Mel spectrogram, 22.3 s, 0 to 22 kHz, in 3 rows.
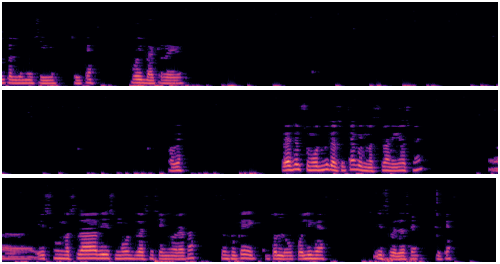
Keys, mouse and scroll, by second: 1.4 middle click, 1.6-2.8 middle drag, 2.8 scroll down 1, 3.0-4.6 middle drag, 4.6 click, 5.1 g, 6.0 click, 6.1 g, 7.0 click, 7.2 g, 8.0 click, 8.2 g, 9.3 click, 9.4 g, 10.6 click, 10.7 g, 11.3 click, 11.6 g, 12.7 middle click, 13.0 scroll down 1, 13.6 click, 14.1 g, 15.0-17.0 middle drag, 17.0-17.4 scroll up 1, 20.7 KP_1, 21.1-21.6 scroll up 1, 21.6 scroll down 3, 21.9 shift+middle click, 22.1-22.3 scroll up 1.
